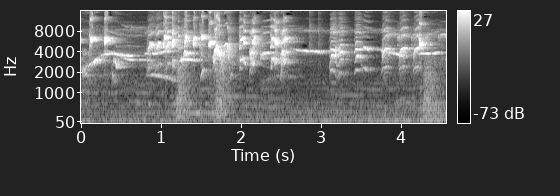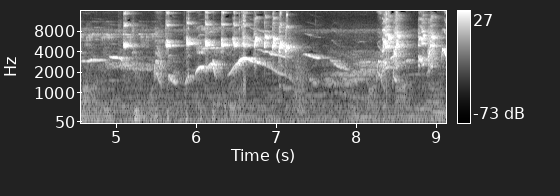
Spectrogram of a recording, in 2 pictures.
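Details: Oriental magpie-robin tested ahead of a songbird contest, pouring out loud arched whistles, down-slurred notes and scratchy chips in a continuous, varied stream.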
